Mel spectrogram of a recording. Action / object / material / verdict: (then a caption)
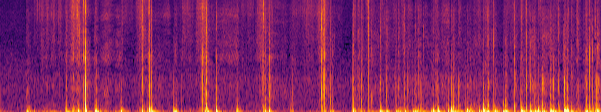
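scrape / polyethylene foam packing bag / polyethylene foam / none. A pink polyethylene foam packing bag is held folded in the hands while long nails scratch and tap across it. Short, dry scratchy bursts and crinkling rasps come in quick clusters over soft, dull low thumps. After a brief pause near the middle, the scratching and tapping resume denser and slightly louder.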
